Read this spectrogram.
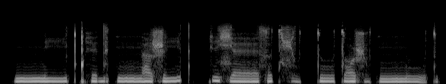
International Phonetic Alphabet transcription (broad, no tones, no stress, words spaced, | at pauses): nːiːtǃʰedet nːaʂiːtkːi ɕɛːsʊtɕo̤tːuːt ɔʂo̤tnːuːt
